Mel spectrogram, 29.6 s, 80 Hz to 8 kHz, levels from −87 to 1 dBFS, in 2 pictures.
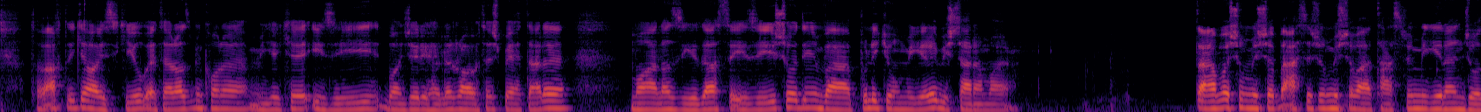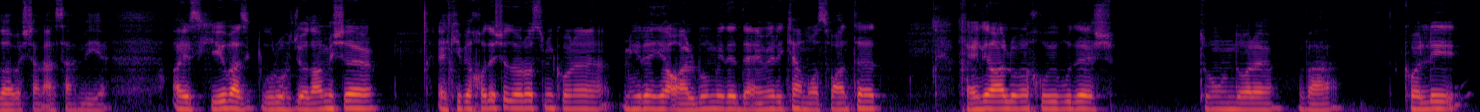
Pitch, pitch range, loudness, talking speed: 135 Hz, 125-140 Hz, -39 LUFS, 140 wpm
